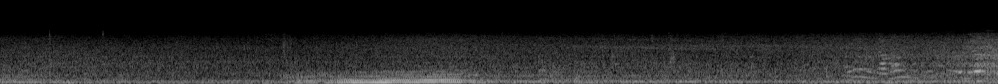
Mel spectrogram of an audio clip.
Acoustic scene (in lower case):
residential area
